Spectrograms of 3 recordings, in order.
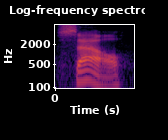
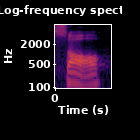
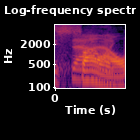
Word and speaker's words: Sal: It's Sal rhymes with pal, so not Saul. Oh, I'm sorry. I should have corrected you. I know that. Dear Lord. Anthony Sal again.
